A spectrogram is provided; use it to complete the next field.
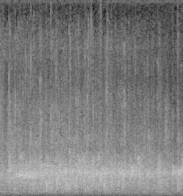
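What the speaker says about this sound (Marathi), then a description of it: "आपण सगळ्यांनी त्यांच्यासाठी टाळ्या वाजवाव्या." An audience at a school's grand annual gathering claps for grandparents, dense sustained applause from a large crowd, loud and even for the whole stretch.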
